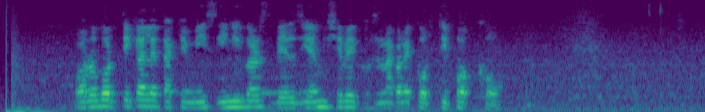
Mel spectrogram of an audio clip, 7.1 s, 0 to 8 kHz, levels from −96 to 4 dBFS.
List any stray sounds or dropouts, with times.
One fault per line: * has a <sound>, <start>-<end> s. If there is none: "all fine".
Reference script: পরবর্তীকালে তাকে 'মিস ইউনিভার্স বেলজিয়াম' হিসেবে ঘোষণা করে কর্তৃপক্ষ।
all fine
